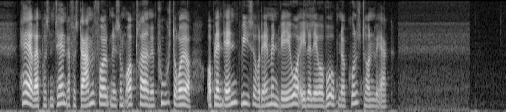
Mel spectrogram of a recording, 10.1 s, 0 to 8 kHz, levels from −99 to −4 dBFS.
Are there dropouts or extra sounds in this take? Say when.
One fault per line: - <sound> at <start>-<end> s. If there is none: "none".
none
